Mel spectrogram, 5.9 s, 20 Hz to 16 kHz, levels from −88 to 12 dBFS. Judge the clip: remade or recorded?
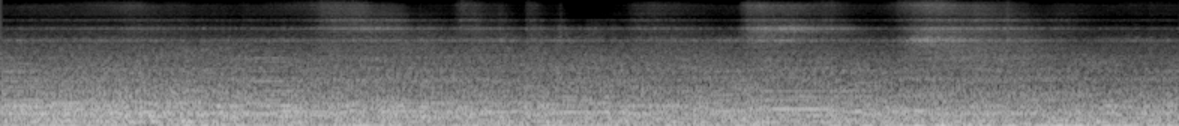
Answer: remade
